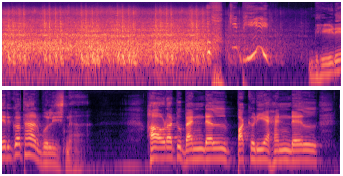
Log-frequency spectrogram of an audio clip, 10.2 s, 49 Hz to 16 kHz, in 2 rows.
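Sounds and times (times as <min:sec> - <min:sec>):
steady rhythmic train wheel clicks: 0:00.0 - 0:04.8
train passing on rails: 0:00.0 - 0:05.6
speech: 0:04.8 - 0:06.4, 0:07.2 - 0:10.1.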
